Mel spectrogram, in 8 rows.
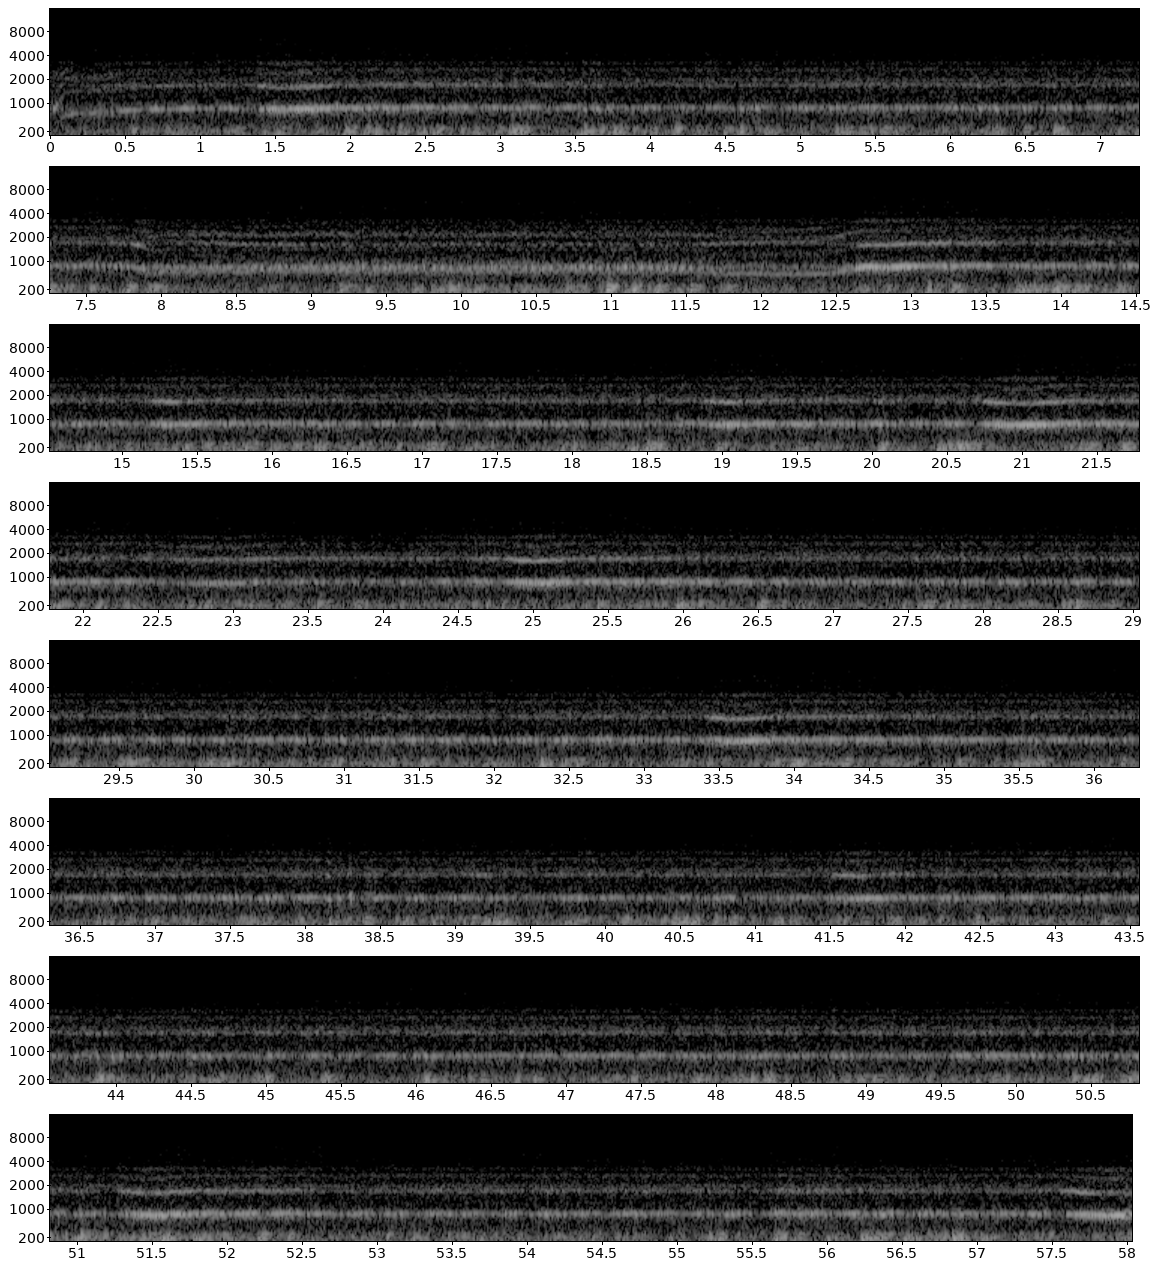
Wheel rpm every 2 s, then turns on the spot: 150, 220, 230, 230, 200, 160, 180, 230, 230, 230, 230, 230, 230, 230, 240, 240, 230, 230, 230, 240, 230, 230, 230, 230, 230, 230, 230, 230, 230.
none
